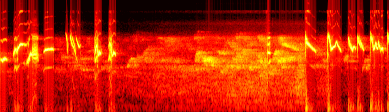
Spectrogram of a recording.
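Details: Japanese white-eye song in the líu đấu style for training wild-caught birds: bursts of quick high chirps at start and end, separated by roughly three seconds of a softer, washy high-pitched rustle.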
